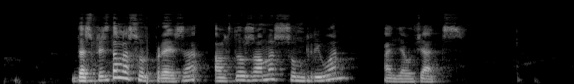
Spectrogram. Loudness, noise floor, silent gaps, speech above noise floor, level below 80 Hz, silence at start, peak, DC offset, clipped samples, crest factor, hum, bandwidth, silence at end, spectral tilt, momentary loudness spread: -25 LUFS; -67 dBFS; none; 43 dB; -62 dBFS; 0.7 s; -2 dBFS; under 0.1%; under 0.1%; 24 dB; none; 11.5 kHz; 1.15 s; -5 dB/octave; 13 LU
